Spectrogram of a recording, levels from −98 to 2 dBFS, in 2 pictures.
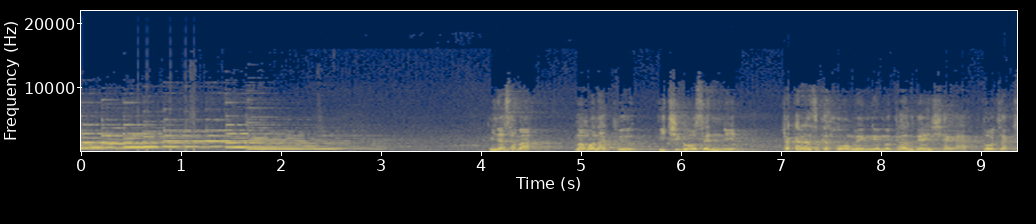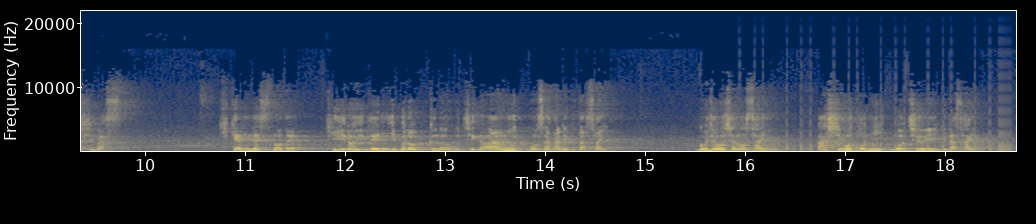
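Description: From 0.57 to 1.14 s, and again from 15.93 to 18.53 s, there are GSM signalling bursts: a nearby 2G phone's radio pulses get rectified into galloping ticks and 217 Hz buzzes, roughly 10 dB under the sound. At 18.53 s it turns into a steady GSM phone buzz, the phone now transmitting in bursts 217 times a second, a raspy 217 Hz drone about 12 dB down until 18.67 s.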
